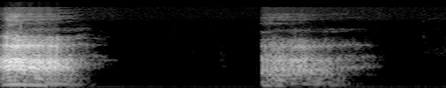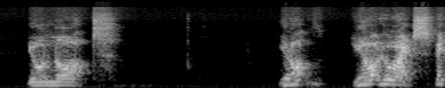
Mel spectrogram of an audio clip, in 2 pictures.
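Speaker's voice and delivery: loud, slow, deliberate talking-wall character voice. Voicing a mouth on the wall that greets arriving players: voice of a talking mouth in the wall. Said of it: "the voice that comes out of the mouth".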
